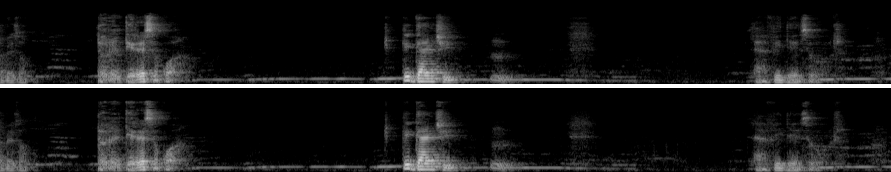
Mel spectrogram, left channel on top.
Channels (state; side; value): normal; both; correlation 0.82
